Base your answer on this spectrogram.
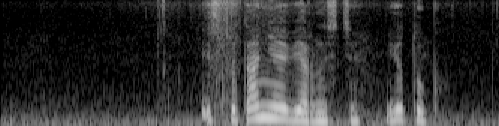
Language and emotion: Russian, neutral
